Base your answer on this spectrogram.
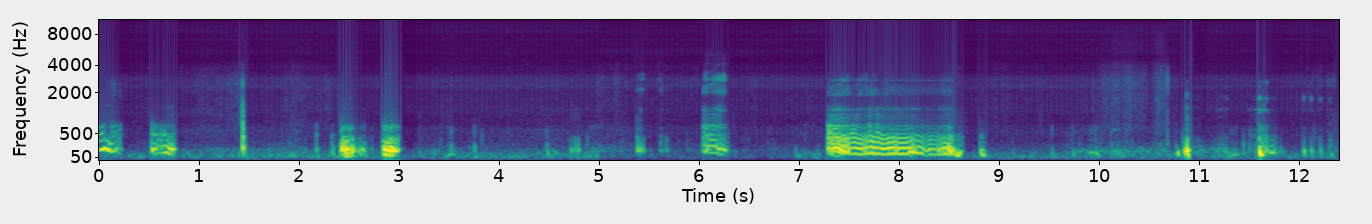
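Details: Loud stomach rumbling (borborygmi) after drinking two bottles of water: frequent bubbling gurgles and pops with one long, drawn-out groaning rumble.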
